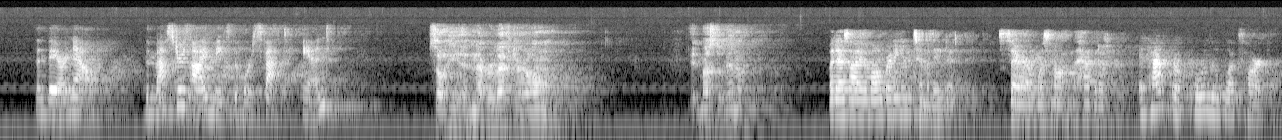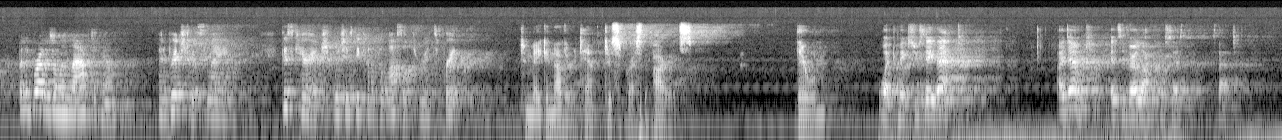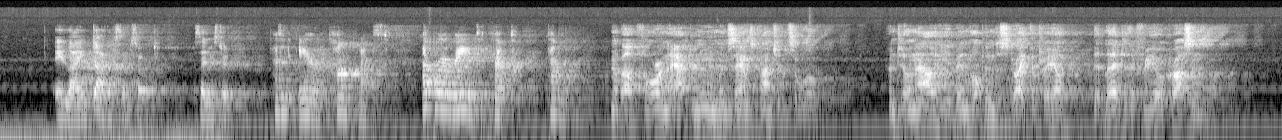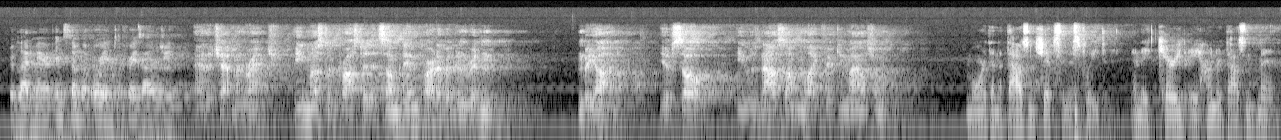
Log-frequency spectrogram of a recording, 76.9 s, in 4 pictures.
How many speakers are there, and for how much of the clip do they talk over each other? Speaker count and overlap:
seven, no overlap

